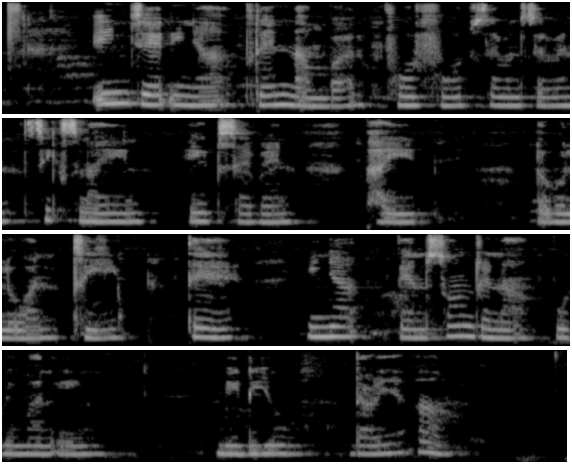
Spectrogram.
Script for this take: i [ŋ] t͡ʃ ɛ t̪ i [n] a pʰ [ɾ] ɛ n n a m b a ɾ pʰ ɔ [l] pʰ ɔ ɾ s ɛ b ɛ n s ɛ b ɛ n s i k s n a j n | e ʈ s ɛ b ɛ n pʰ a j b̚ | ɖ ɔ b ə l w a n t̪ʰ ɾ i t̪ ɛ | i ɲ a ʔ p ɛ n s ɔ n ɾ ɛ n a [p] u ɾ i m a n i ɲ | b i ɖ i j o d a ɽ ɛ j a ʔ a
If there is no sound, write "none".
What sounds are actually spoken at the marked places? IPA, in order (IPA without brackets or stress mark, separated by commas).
ɲ, ɲ, ɾ, ɾ, p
